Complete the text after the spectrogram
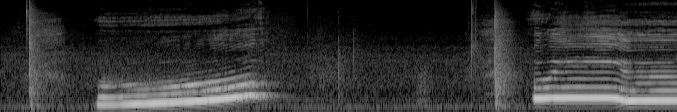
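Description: A young man sings loud, sustained notes up close, sliding upward.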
